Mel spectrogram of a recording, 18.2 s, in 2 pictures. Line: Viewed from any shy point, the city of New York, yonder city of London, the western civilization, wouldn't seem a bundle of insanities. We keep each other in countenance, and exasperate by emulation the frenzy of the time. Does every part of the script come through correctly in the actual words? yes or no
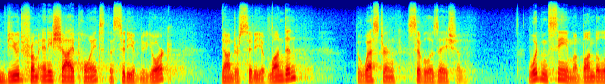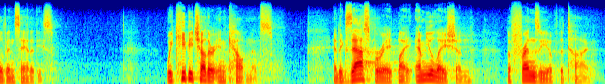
yes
